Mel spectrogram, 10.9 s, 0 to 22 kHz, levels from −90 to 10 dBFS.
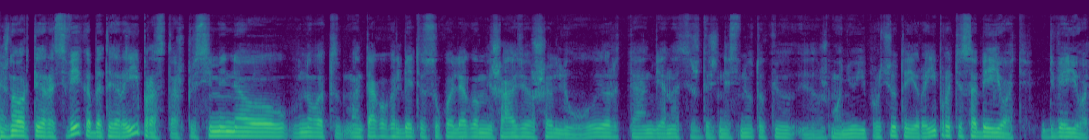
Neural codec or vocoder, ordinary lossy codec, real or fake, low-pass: none; AAC, 48 kbps; real; 14.4 kHz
